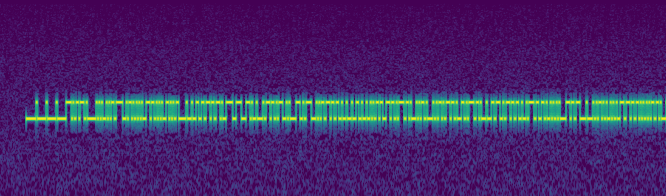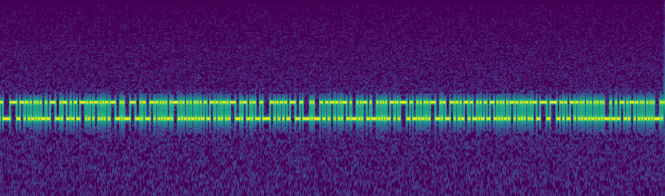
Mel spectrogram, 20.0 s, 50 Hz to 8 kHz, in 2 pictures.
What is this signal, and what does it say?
RTTY (50 baud, 450 Hz shift), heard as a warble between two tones, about 1500 Hz centre. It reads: YSTDY YRVQI HTOHK ZXNOS PQPJL EGSKD UEGUN PEIJX MKDJA RSGVT JQOZW SOXOB YEFJW DOZBV LOVXI ZKZKY TCJOB ACWNF SZTTL FJXQN …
